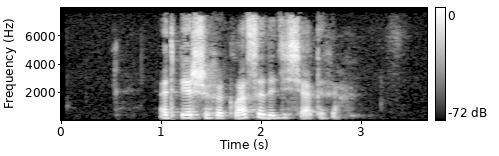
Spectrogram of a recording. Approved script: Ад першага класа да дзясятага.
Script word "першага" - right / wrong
right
